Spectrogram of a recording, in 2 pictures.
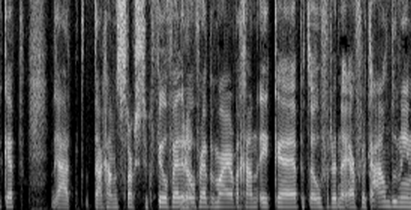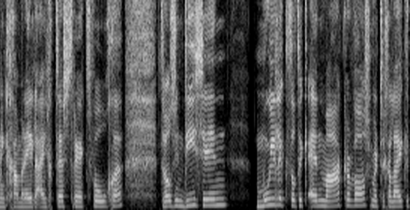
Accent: Katwijk, South Holland, Netherlands; gaan mensen nu horen dat ik uit Katwijk kom?

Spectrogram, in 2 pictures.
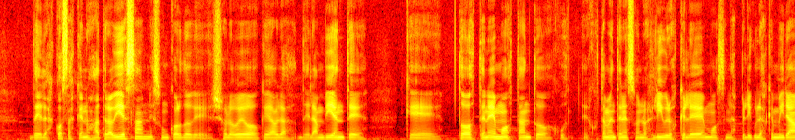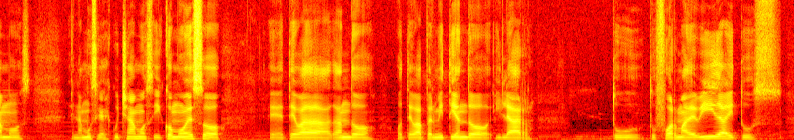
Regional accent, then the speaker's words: Santa Rosa, La Pampa, Argentina; yo soy de La Pampa, soy de Santa Rosa, y viví ahí

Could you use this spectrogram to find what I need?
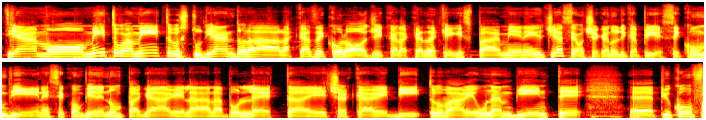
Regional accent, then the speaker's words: Genoa, Liguria, Italy; io che sono un po' genovese, cioè sono genovese

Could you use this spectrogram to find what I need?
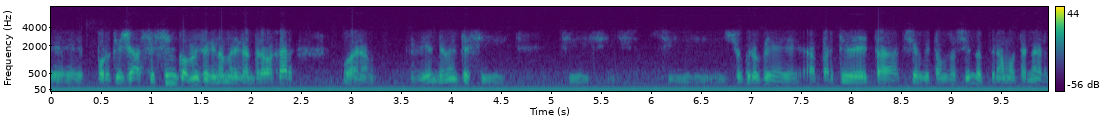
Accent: Rauch, Buenos Aires Province, Argentina; somos de Rauch. No tendremos la residencia, pero somos de Rauch, queremos al pueblo

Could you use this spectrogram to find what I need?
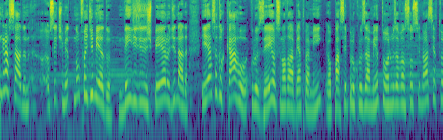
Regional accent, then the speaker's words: Rio de Janeiro, Brazil; Aí eu tava putaço, que eu sou carioca

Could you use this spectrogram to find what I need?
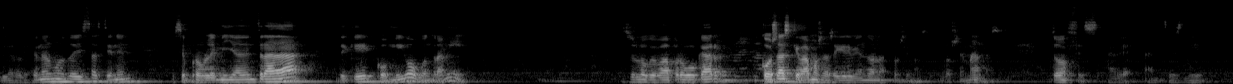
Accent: Segovia, Castile and León, Spain; La Catedral de Segovia, que es mi pueblo.

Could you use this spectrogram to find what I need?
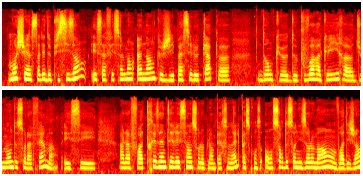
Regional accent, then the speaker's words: Occitanie, France; je suis venue aujourd'hui à la Réunion ici sur le Arieux-Pérou, mais je suis du Lévézou.

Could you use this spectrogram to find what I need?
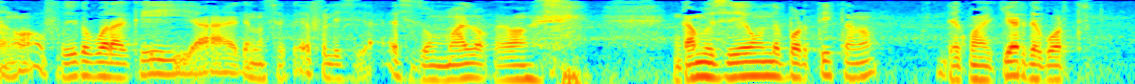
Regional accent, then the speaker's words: Ecuador; Yo en mi país pienso darle hasta lo último. A ver si conseguimos otra medalla olímpica. Y darle a hacer reconocer el nombre de Ecuador.

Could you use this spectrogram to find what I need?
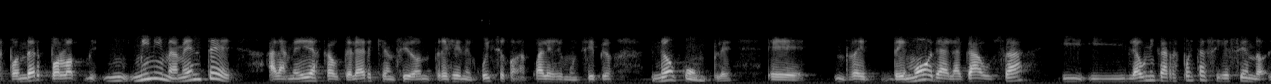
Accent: Henderson, Buenos Aires Province, Argentina; now in La Plata, Argentina; soy platense, vivo en La Plata hace 20 años y siempre hago en contraposición. En mi localidad natal, que es Henderson, provincia de Buenos Aires

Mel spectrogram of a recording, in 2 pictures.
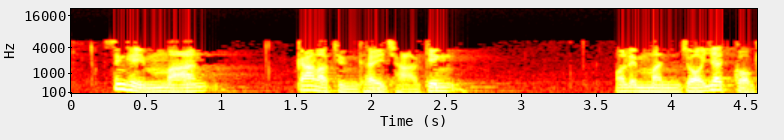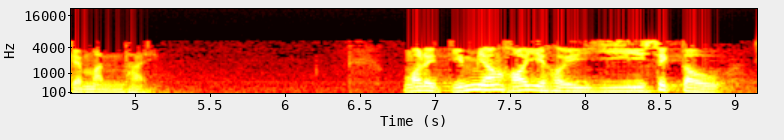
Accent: Hong Kong; now in Taiwan; 即我自己在台湾，如果有一个香港的上司，我又是香港人，应该或多或少应该方便一点。

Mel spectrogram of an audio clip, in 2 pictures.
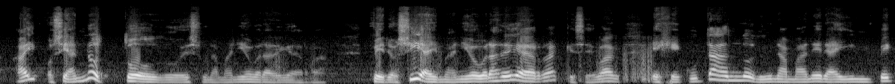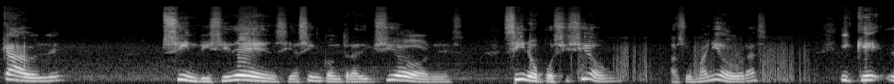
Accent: Argentina; vengo como ciudadano, como argentino, como persona común

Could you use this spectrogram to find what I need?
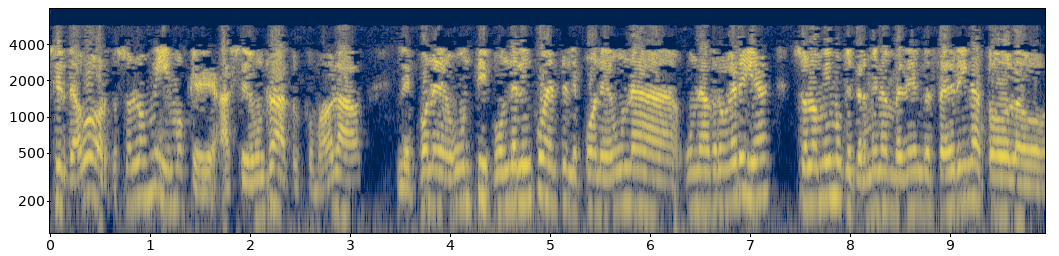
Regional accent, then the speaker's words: San Juan, Argentina; now in La Rioja, Argentina; Pero soy de San Juan.

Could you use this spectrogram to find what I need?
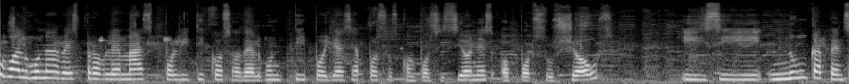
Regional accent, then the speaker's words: Mexico; que sean los que ayudan a conservar nuestra identidad como mexicanos, porque nuestro país está muy perdido en otras costumbres que ni al caso.

